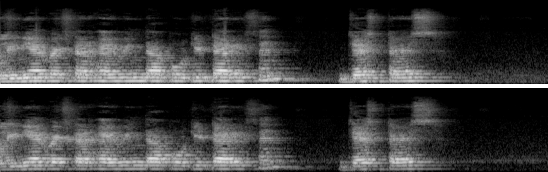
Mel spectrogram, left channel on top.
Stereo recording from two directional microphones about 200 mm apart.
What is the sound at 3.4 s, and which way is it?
Speech, 10° right (ahead or behind).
